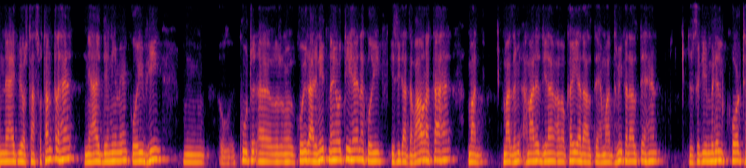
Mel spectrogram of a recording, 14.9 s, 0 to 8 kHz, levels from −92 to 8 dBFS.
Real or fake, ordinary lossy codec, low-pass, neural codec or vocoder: fake; Opus, 32 kbps; 7.2 kHz; codec, 16 kHz, 4.8 kbps, FACodec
